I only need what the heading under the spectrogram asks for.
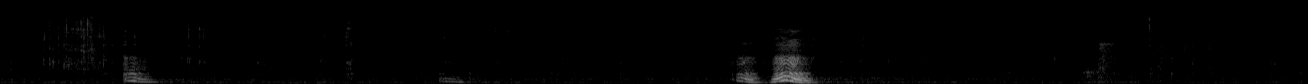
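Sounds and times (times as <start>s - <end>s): close-up chewing: 0.0s - 7.4s, 8.1s - 13.0s
crunch of taco shell bite: 0.1s - 3.6s
person humming: 1.2s - 1.6s, 7.4s - 8.2s.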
